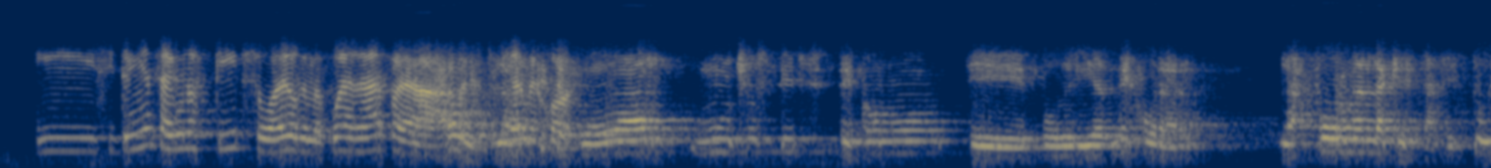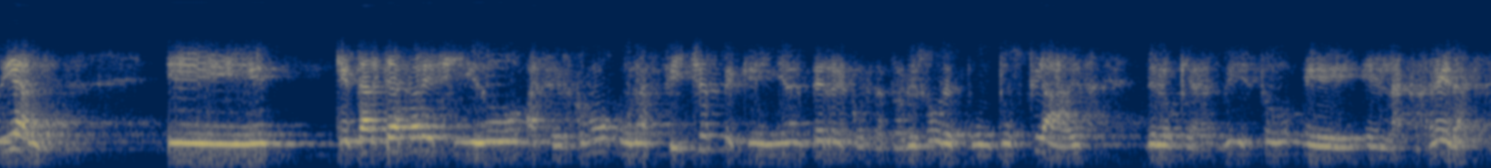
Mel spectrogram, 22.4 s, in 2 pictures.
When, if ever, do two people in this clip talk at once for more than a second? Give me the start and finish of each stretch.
3.0-4.3

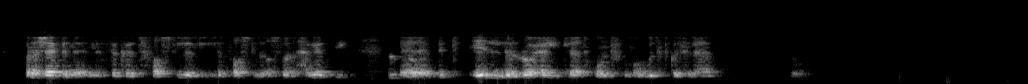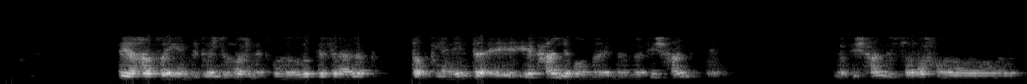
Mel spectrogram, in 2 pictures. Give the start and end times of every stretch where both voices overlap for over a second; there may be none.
none

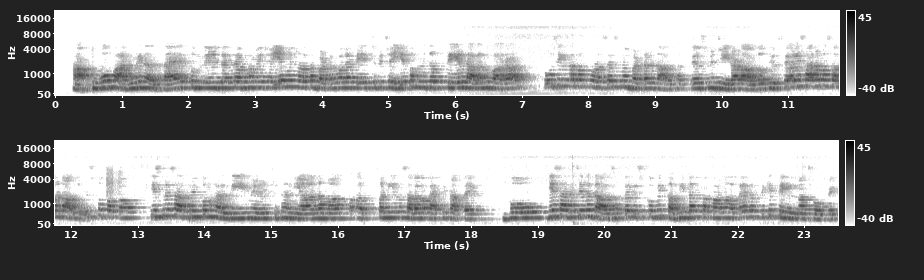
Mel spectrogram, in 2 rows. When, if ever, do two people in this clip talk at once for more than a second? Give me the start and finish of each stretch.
none

